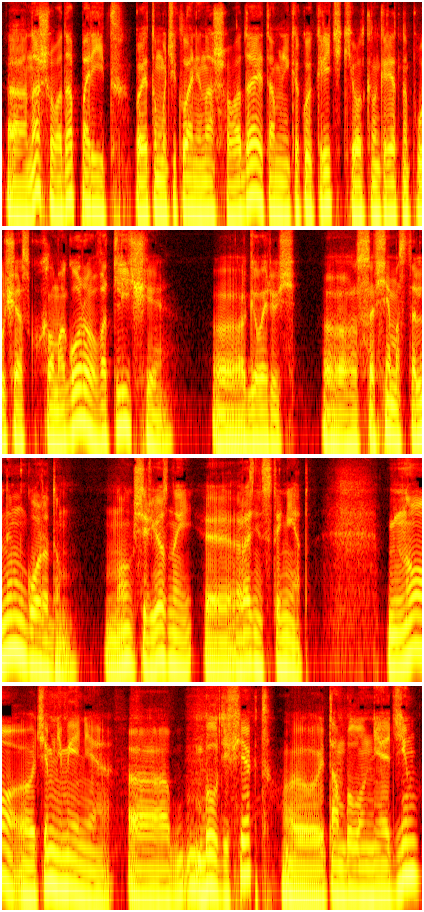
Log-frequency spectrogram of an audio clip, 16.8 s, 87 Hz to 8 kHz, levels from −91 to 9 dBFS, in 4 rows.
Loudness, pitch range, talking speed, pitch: -12 LUFS, 100-120 Hz, 145 wpm, 110 Hz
